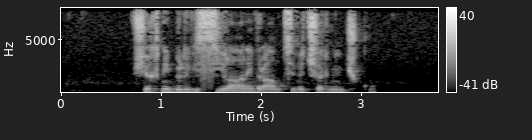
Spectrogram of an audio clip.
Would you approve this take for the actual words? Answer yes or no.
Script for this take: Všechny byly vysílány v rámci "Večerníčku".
yes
